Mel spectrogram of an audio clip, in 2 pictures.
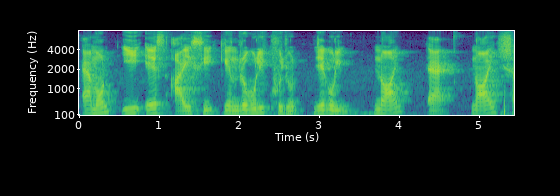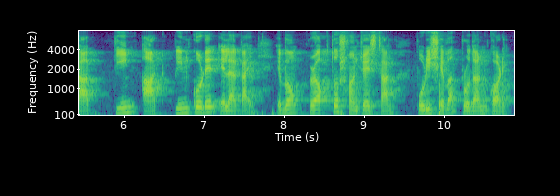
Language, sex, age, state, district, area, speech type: Bengali, male, 18-30, West Bengal, Purulia, urban, read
